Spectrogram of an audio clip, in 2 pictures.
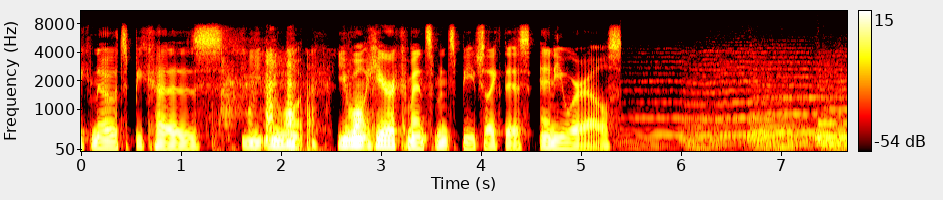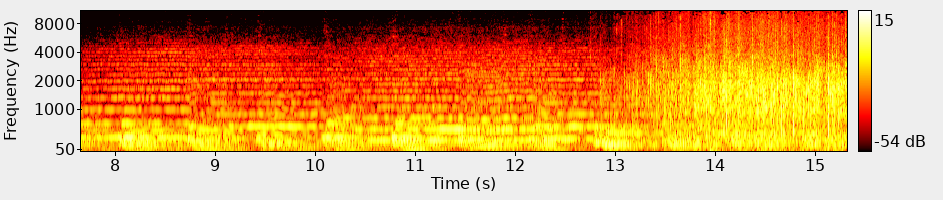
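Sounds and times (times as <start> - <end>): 
speech: 0.0 - 5.5
laughter: 1.4 - 2.4
audience applause: 12.7 - 15.3.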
